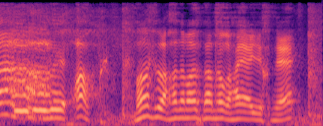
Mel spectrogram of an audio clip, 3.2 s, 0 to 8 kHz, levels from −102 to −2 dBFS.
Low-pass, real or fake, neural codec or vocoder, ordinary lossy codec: 7.2 kHz; fake; autoencoder, 48 kHz, 32 numbers a frame, DAC-VAE, trained on Japanese speech; none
